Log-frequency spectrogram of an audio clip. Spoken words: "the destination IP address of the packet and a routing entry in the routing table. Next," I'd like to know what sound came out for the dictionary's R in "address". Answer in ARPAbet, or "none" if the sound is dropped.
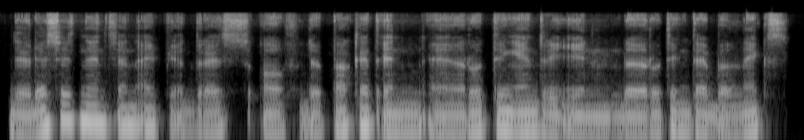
R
